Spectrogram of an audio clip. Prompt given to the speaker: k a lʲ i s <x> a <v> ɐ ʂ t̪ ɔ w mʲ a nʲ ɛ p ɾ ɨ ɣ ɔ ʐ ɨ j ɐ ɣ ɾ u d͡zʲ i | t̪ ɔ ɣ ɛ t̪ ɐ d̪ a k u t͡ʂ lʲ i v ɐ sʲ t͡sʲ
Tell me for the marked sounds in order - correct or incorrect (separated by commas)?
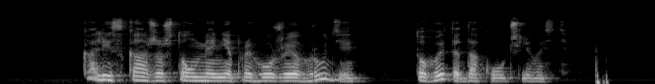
incorrect, incorrect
